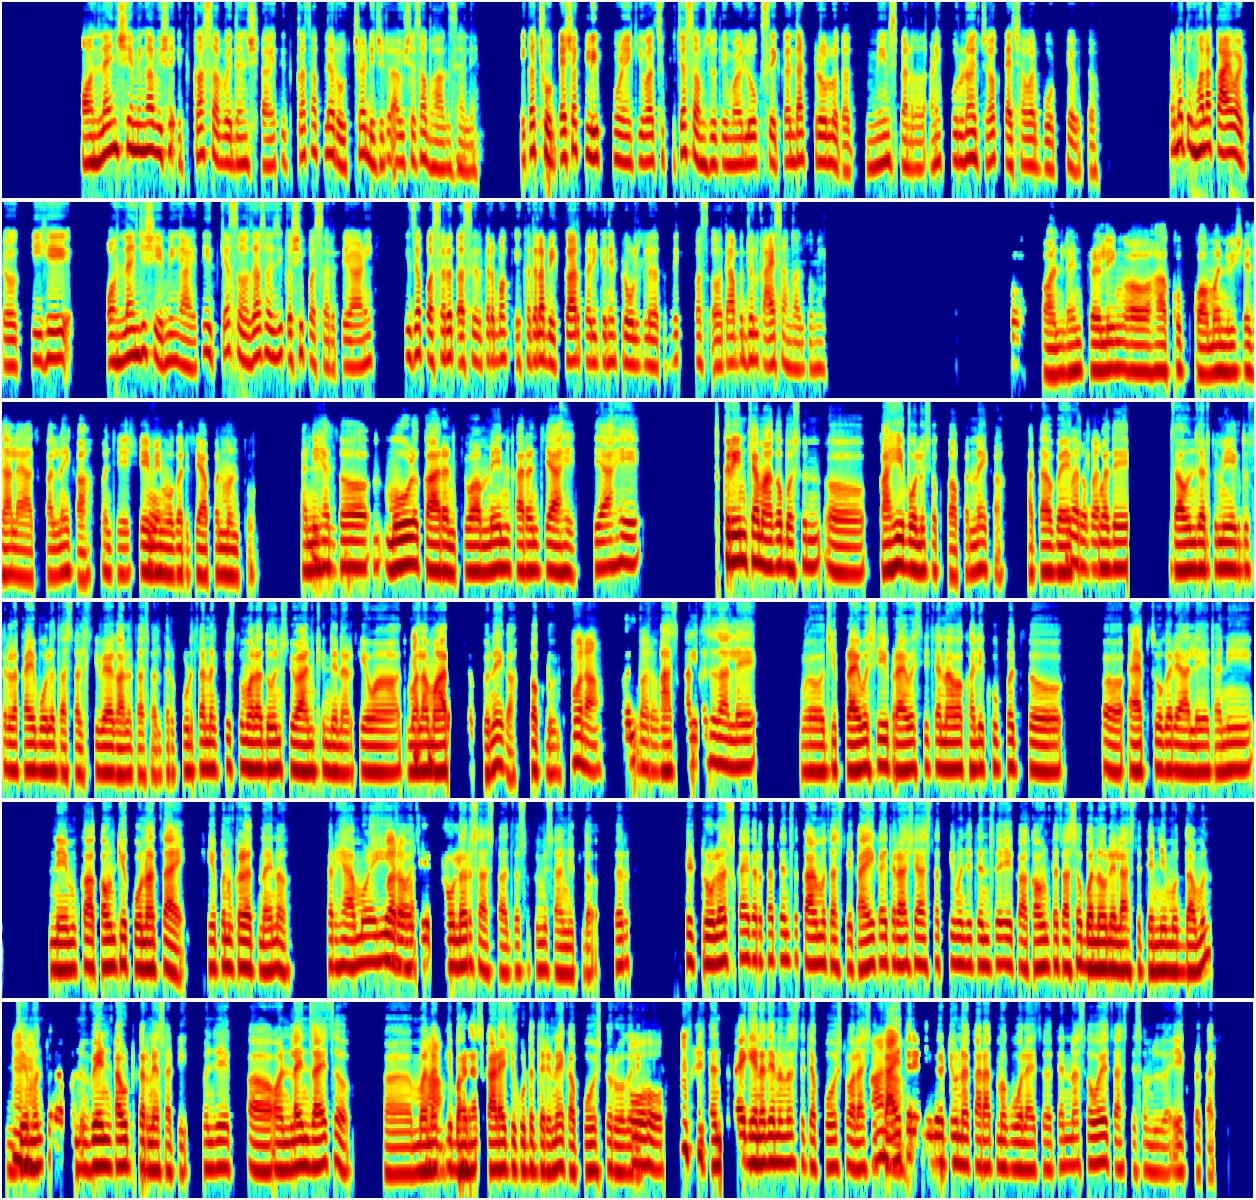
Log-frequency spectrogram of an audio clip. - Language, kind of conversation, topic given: Marathi, podcast, ऑनलाइन शेमिंग इतके सहज का पसरते, असे तुम्हाला का वाटते?
- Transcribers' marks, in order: other background noise; tapping; other street noise; horn; in English: "मेन"; chuckle; in English: "प्रायव्हसी प्रायव्हसीच्या"; in English: "अकाउंट"; in English: "अकाउंटच"; in English: "वेंट आऊट"; chuckle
